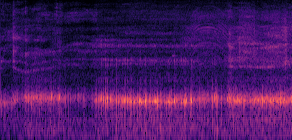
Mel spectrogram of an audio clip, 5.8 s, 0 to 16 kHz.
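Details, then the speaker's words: Fully guided dental implant surgery for an implant-supported overdenture, last osteotomy drill (stated as 2.813) with saline irrigation: steady high surgical drill whine with brief dips, snorting nearby; final dental implant drilling. "I'm doing my last drill which is 2.813."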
